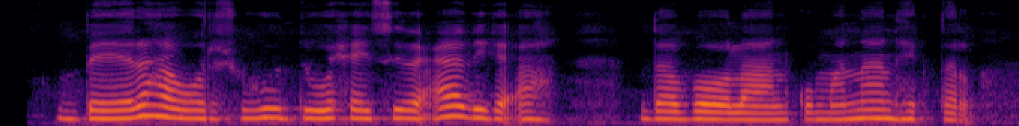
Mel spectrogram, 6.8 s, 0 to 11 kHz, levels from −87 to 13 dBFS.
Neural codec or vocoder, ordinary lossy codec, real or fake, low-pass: none; none; real; none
